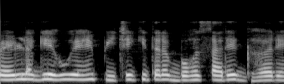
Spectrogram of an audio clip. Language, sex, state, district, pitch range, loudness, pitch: Hindi, female, Odisha, Malkangiri, 200-225 Hz, -15 LUFS, 220 Hz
